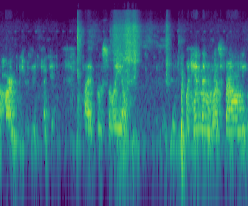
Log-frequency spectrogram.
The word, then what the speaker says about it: Beausoleil: Pistol, knives, and swords were used in the following crimes which the prisoner committed with crime partners Bir Olsia, how do you pronounce that? Beausoleil, Ann Atkins, and Grogan and Davis.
